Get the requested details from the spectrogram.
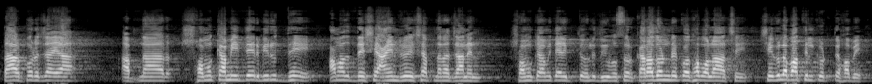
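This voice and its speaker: A man's voice: high voice, flat delivery, fast talker, bright, forceful tone. A man preaching in an indignant, rhetorical way, calling his listeners brothers, from Bangladesh. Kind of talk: impassioned sermon-style commentary. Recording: long reverberant hall sound.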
